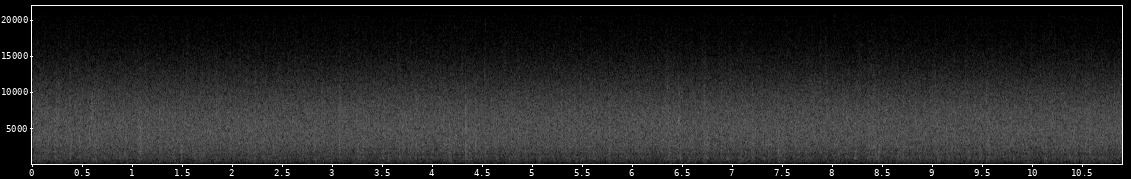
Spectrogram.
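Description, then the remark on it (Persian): A steady, dense roar of rushing water from a waterfall fills the whole scene without pause, the roar coming from the volume of water falling from height. The wash is even and continuous throughout, with no voices or other distinct sounds. “این خروش از میزان آبی که تو اونها هست از ارتفاعی که دارن به وجود میاد”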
